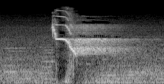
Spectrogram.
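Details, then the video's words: Talking black myna bird giving one loud whistle that falls steeply from high to a lower, steady tone and slowly fades over about a second. "MYNA | Talking Black Bird"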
